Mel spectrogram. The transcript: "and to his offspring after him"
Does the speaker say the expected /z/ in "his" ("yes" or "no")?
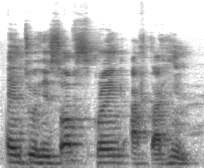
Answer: no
